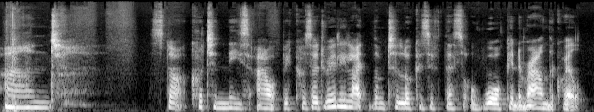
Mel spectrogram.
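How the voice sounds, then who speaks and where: Husky, creaky British woman. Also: fairly low pitch, steady tone, normal speed. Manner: chatty, informal. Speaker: craft vlog host. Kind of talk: casual tutorial narration.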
